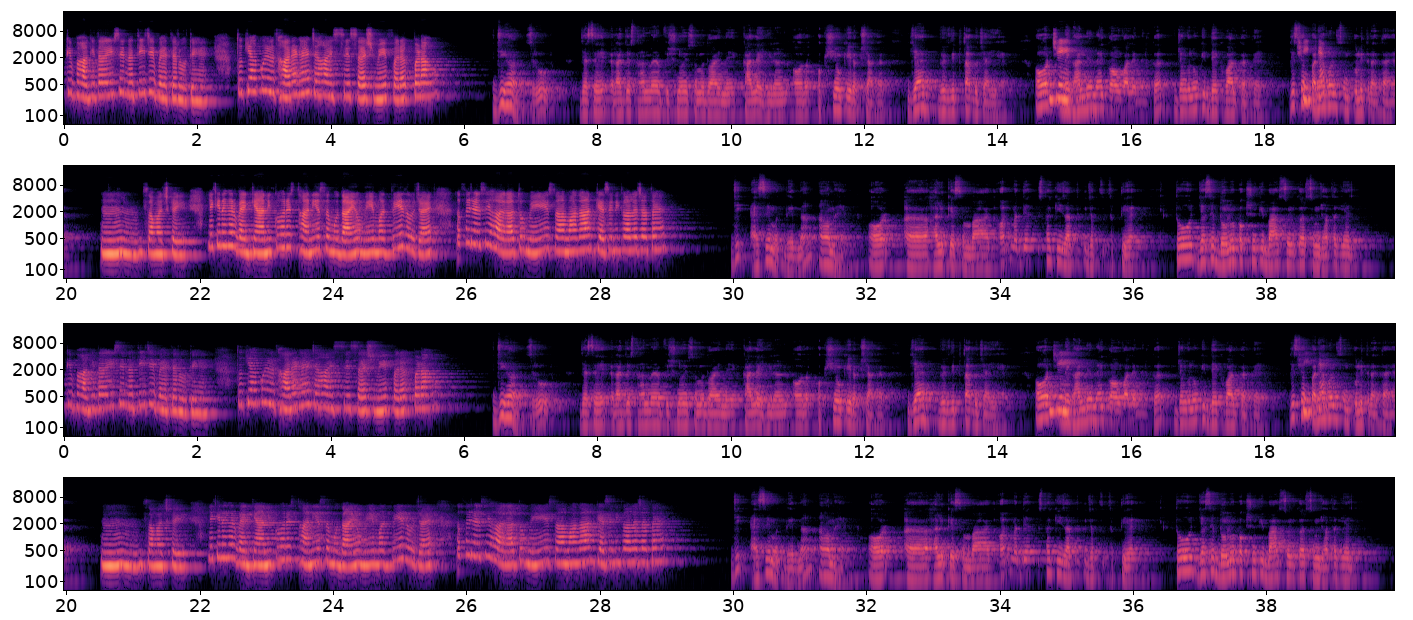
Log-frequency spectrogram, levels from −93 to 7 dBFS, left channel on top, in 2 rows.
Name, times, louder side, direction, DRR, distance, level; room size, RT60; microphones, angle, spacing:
voice 1, 0.0-5.6 14.8-15.1 18.6-18.9 20.5-29.0, left 4 dB, 80° left, 12 dB, 1.0 m, -28 dB
voice 2, 6.4-7.3 7.7-12.3 12.7-14.1 14.6-18.0 18.4-20.0 30.0-31.7 32.0-35.4 35.8-36.0 36.7-39.3, equal, 10° left, 7 dB, 0.9 m, -36 dB
18.5 x 10.5 x 7.0 m, 1.2 s
head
